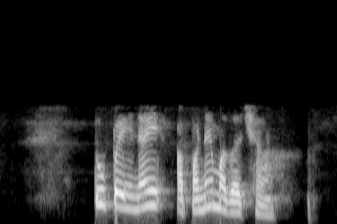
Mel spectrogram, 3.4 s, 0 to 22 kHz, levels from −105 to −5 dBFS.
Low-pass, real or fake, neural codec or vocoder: 3.6 kHz; real; none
